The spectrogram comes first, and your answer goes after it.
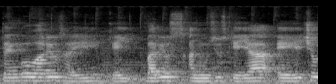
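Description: Over clear background music and audible room echo, a man talks at a moderate pace. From Navojoa, Sonora, Mexico. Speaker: amateur announcer, live streamer. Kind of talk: interview answer. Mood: earnest, appealing for help. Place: home room. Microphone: handheld.

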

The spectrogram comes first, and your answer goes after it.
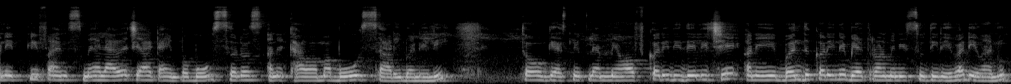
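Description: A woman's medium-pitched voice, monotone and flat in intonation, with very even loudness and audible room echo. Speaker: cooking channel host. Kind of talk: cooking tutorial.

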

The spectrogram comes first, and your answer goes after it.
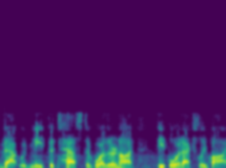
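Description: A man talks with fairly even intonation. The sound is dry, with no echo. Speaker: company founder interviewee. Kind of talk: documentary interview. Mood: calm, matter-of-fact. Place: open country.

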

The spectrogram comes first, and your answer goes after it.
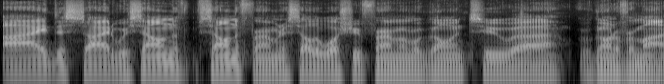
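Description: In an American accent, the speaker talks at a very fast pace, the sound dry with no echo and the background quiet. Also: man, very deep, low pitch for a man. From New York, Queens; New York. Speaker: race founder; podcast guest. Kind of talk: storytelling interview. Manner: animated. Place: studio. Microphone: studio mic.

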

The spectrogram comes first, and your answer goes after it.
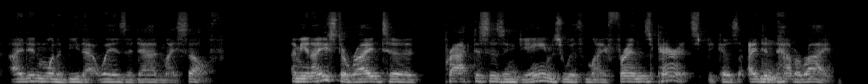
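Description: A man talks at a moderate pace with an American accent. His voice is medium in pitch and somewhat breathy. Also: ordinary pitch variation. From California. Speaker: podcast host and Marine veteran. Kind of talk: interview.

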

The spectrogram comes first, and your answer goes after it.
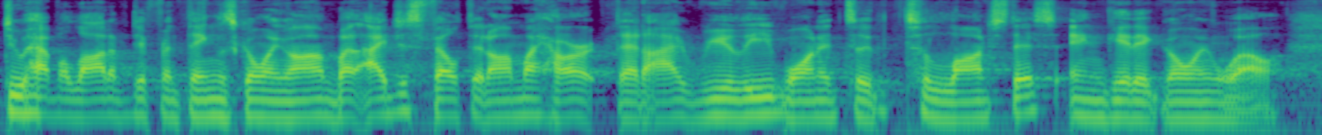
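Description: A man with an American accent speaks at a fairly quick pace with hardly any pauses. His pitch is fairly low and his intonation is monotone and flat. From western Massachusetts. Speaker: retired basketball player; interview guest. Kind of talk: interview. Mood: warm, reflective. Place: studio. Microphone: lapel.

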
